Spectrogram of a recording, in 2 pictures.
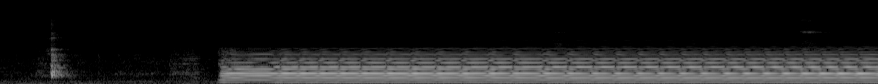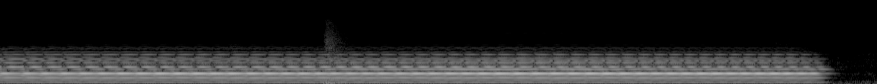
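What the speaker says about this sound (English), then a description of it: "So the multiphonic I'm showing today is low C minus F key." A sustained multiphonic chord on a low C fingering with the F key lifted holds steady for about fifteen seconds, several tones sounding at once with slight beating, after a brief click at the start.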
